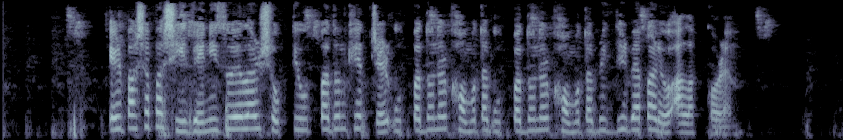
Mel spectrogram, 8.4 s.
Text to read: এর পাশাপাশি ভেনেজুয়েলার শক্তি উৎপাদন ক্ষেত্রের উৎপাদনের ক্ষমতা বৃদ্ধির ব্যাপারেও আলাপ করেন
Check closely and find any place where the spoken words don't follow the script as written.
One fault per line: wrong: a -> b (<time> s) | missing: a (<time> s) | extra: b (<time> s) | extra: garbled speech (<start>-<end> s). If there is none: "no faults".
extra: উৎপাদনের ক্ষমতা (5.0 s)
